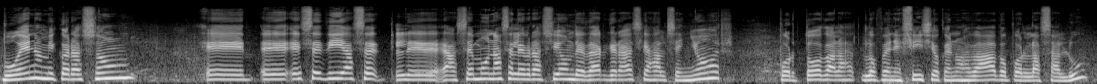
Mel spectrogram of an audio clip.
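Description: Woman on the sidewalk, talks real slow, a bit hesitant, some street noise. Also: a little high, fairly even intonation. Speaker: interviewee. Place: city sidewalk outdoors. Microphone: reporter's handheld mic.

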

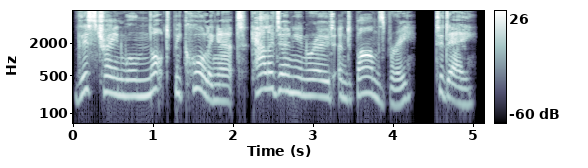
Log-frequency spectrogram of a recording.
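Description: A woman with an English accent reading scripted railway announcements in a formal, measured, pieced-together way. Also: mid-range voice, lively intonation, no echo, studio quality. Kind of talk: scripted train station announcements.

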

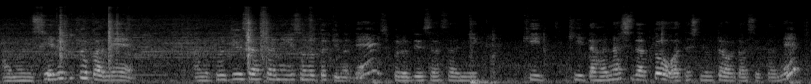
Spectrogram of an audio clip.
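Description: A middle-aged woman vlogger chats casually while cooking lunch boxes in her home kitchen, rambling, exclaiming and laughing as she works. Her mid-range voice is fairly quick, and the distant mic clearly picks up kitchen noise.

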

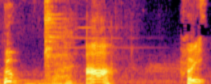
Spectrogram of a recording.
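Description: A man's voice: takes it slowly, bright, forceful tone. A man streaming a video game, translating the characters' lines aloud and chatting about them as he plays. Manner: voices characters' lines and reacts between them. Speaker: gaming streamer. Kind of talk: live game commentary with voice-over translation.

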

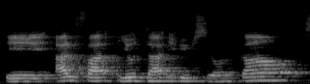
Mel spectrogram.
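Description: Male teacher, slightly high voice, very slow deliberate delivery; echoey room. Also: fairly even intonation, fairly bright tone. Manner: slow, deliberate, spells out forms with hesitations. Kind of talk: recorded Greek grammar lesson.

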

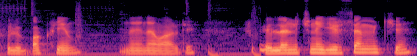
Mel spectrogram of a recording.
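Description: A young man casually commenting while he plays a survival game, rambling, correcting himself and breaking into lively bursts. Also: mid-range voice, fairly quick, creaky, clear, resonant tone, lo-fi sound, faint music behind. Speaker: gaming YouTuber. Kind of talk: casual let's-play commentary.

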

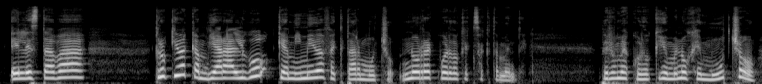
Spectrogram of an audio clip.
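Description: A young woman with a Mexican accent tells her stories in a high voice as a guest in a casual interview. She acts out the quoted lines as she goes, and the recording is close and dry. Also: darkish tone, no echo. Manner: chatty storytelling, acts out quoted dialogue.

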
